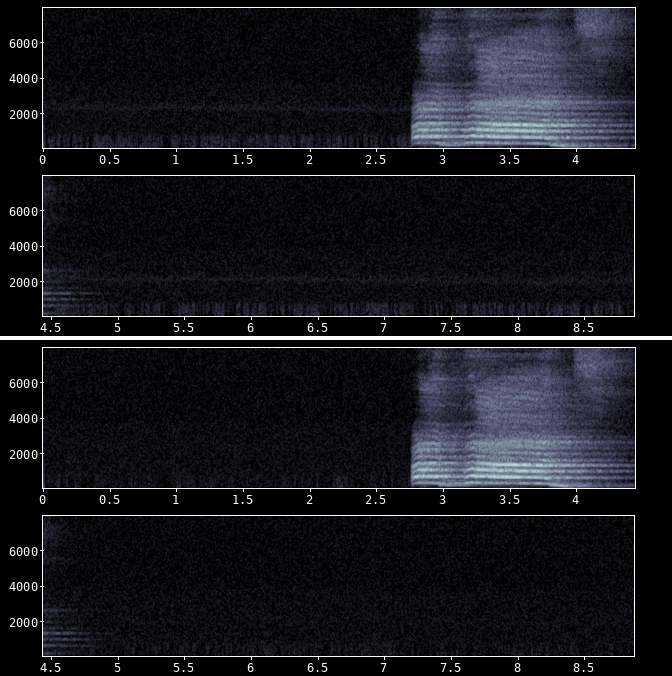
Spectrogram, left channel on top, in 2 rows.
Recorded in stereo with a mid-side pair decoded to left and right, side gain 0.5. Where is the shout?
35° right, 1.6 m.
